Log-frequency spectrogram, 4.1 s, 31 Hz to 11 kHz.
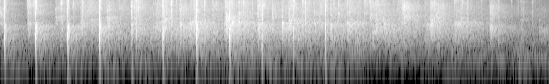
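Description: A round of applause from a group at a college event honoring a faculty member who received the 2014-2015 Student Government Teacher of the Year Award. Several sharp, evenly spaced claps blend into a steady, dense patter of hands before gradually thinning out.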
